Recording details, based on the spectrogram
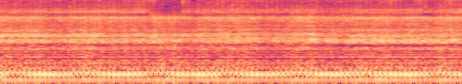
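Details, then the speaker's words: Gravely single-cylinder tractor running with the mower deck engaged: a steady low thrum holding even speed under mowing load, no misses or knocks; normal running under load. "But still seems to be running good. I have the mower deck engaged."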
